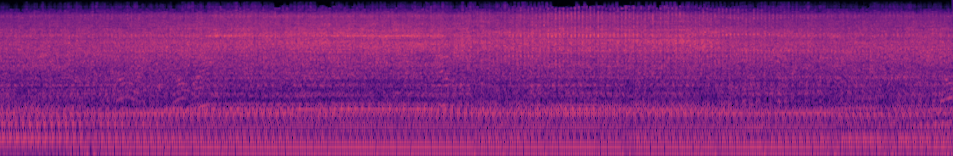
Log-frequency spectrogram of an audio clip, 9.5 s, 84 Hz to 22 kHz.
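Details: 2002 Yamaha Venture Midnight Edition touring motorcycle after fuel pump, fuel filter and battery replacement and tank cleaning, choke pulled out: even, steady run with a regular beat and a light throttle blip, no misses or knocks; healthy running.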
